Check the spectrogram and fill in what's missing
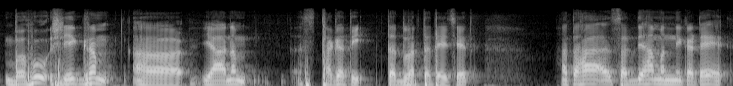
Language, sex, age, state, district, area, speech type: Sanskrit, male, 18-30, Karnataka, Chikkamagaluru, rural, spontaneous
